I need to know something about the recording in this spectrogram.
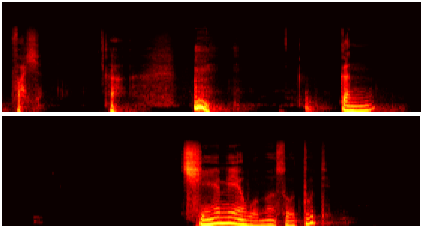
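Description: An elderly man speaks calmly in short phrases with pauses, close to a microphone.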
